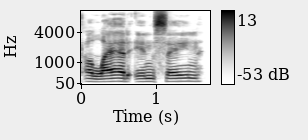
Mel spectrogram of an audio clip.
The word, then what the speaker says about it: Aladdin Sane: Rebecca Barber, that was Aladdin Sane, or pronounced Alad Insane. Aladdin Sane, kind of a play on words there.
